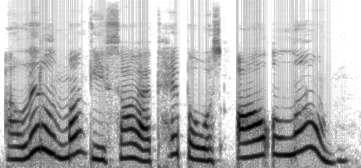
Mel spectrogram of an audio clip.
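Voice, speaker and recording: A woman reading a children's picture book aloud, slowly and expressively, with higher voices for the animals. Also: no room sound. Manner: slow, expressive, high voices for animal lines. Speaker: storybook reader. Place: indoors at a table, book held to camera.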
